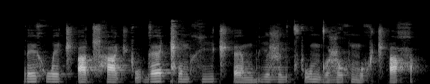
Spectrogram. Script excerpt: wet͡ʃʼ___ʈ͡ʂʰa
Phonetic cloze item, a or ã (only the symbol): a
